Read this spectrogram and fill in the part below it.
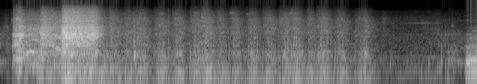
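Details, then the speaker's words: Subaru Forester, battery run flat then jump-started, fuel-wet plugs cleaned and TPS replaced with a wrecker unit that now reads properly: starter turns the engine over with a regular chug for about four seconds but it never catches. Crank, no start, cause not yet confirmed. "Why is the TPS going all over the place? Great. Now, it's not even starting."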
